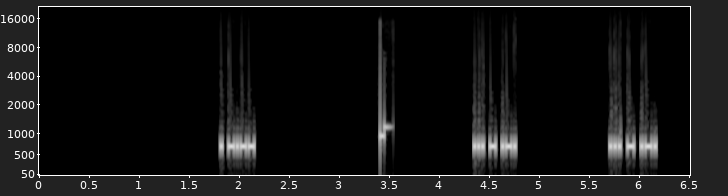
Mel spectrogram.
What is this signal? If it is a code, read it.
Morse code, heard as a keyed tone, about 47 wpm, 700 Hz. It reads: EY STR STR
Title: Speed-Racing Multi-letter Phonemes - 40wpm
